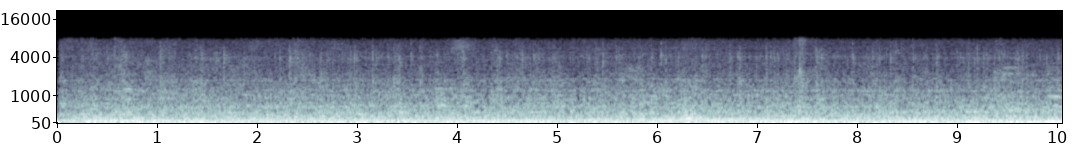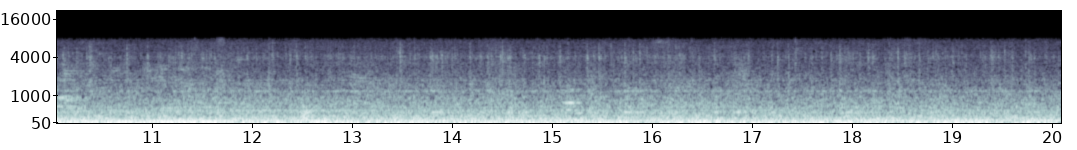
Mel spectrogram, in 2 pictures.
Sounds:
Rain, Water

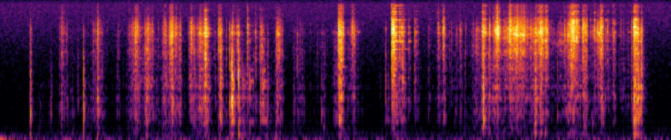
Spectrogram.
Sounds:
home sounds, Cutlery

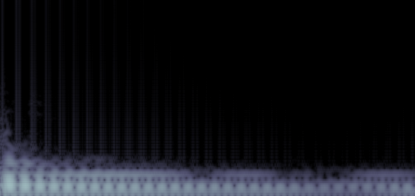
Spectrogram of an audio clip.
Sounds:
Music, Plucked string instrument, Musical instrument, Guitar, Bass guitar

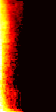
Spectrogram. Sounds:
Drum, Percussion, Musical instrument, Music, Bass drum

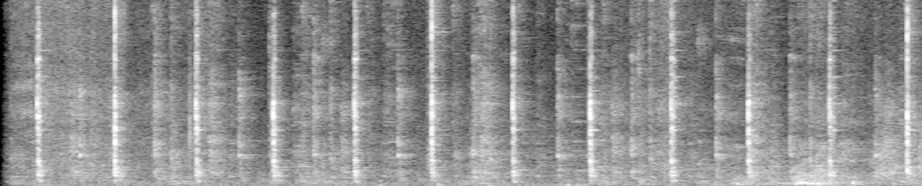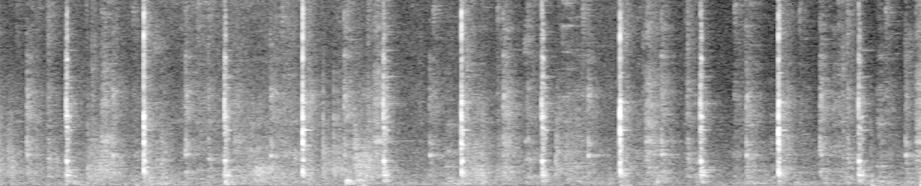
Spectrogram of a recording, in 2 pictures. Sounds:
Mechanisms, Clock, Tick-tock

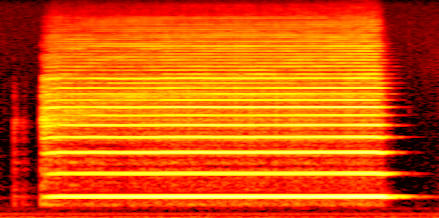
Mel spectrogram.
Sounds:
Musical instrument, Music, Bowed string instrument

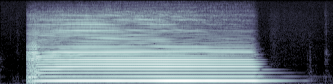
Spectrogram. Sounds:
Bowed string instrument, Musical instrument, Music

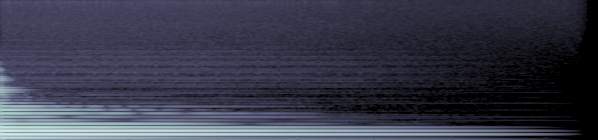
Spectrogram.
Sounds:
Plucked string instrument, Music, Guitar, Musical instrument, Bass guitar

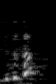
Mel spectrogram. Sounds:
Laughter, Giggle, Human voice

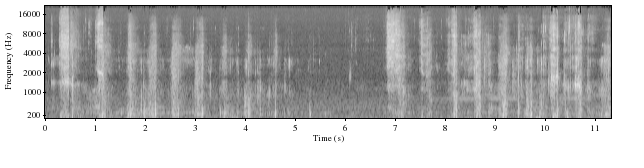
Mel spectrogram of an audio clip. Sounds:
mastication

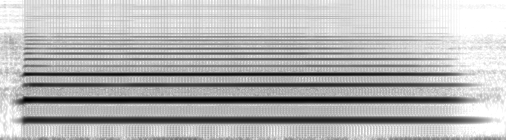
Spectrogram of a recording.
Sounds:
Musical instrument, Wind instrument, Music

